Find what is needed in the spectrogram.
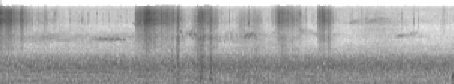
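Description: Hands sifting potatoes out of compost on a plastic tarp and dropping them into a plastic carrier bag: several short rustles and crinkles over a low steady background.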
